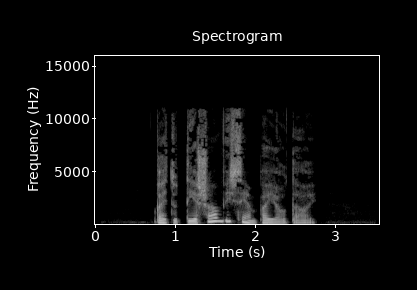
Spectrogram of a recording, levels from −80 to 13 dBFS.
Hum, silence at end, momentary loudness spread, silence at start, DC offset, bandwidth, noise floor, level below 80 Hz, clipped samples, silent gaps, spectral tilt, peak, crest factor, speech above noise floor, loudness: none; 0.85 s; 14 LU; 0.8 s; under 0.1%; 11.5 kHz; -68 dBFS; -64 dBFS; under 0.1%; none; -4.5 dB/octave; -4 dBFS; 20 dB; 46 dB; -22 LUFS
